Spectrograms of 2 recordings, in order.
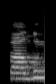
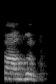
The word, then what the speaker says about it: फागुन: फागुन बोलना है इसको, ल साइलेंट आएगा इसमें, फागुन।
